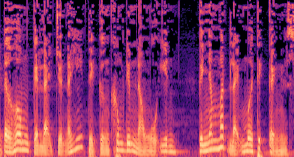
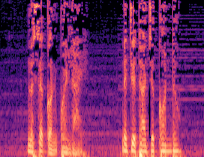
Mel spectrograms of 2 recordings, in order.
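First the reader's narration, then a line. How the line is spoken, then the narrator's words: Trembling voice. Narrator (Vietnamese): Cường vẫn run rẩy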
